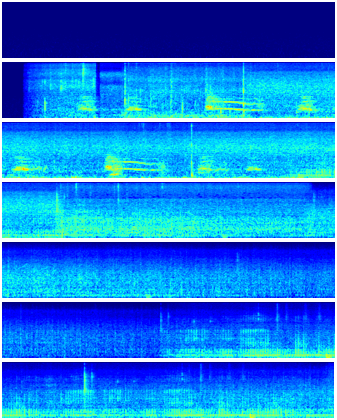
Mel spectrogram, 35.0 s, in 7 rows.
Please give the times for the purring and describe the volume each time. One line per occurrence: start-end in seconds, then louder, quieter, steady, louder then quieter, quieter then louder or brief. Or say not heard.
14.2-23.8 quieter
27.4-34.9 steady.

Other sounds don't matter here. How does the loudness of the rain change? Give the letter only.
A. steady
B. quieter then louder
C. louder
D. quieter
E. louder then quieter
D.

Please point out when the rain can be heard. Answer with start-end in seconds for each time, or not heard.
5.3-34.9.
